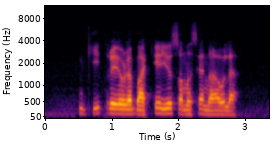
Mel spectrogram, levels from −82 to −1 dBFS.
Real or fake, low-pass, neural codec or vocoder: fake; 7.2 kHz; codec, 16 kHz, 0.8 kbps, ZipCodec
